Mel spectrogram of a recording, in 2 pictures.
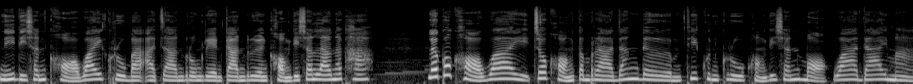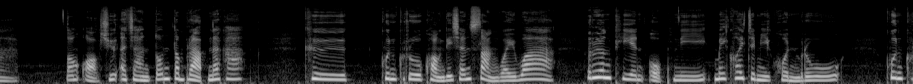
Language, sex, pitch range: Thai, female, 190-230 Hz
